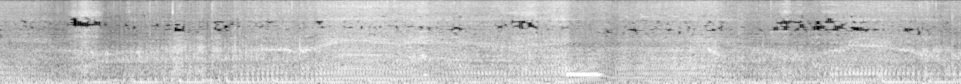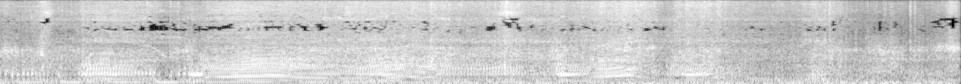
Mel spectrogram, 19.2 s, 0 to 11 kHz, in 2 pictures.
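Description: Royal Enfield Himalayan 450 motorcycle being ridden on a loose surface with its tires slipping, the engine revving and surging loudly up and down close to the microphone, no speech.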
